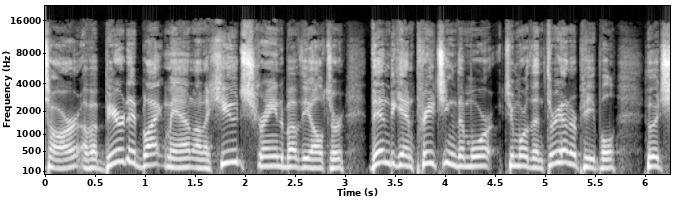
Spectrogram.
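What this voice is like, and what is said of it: Usual voice. Nothing is said of it.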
